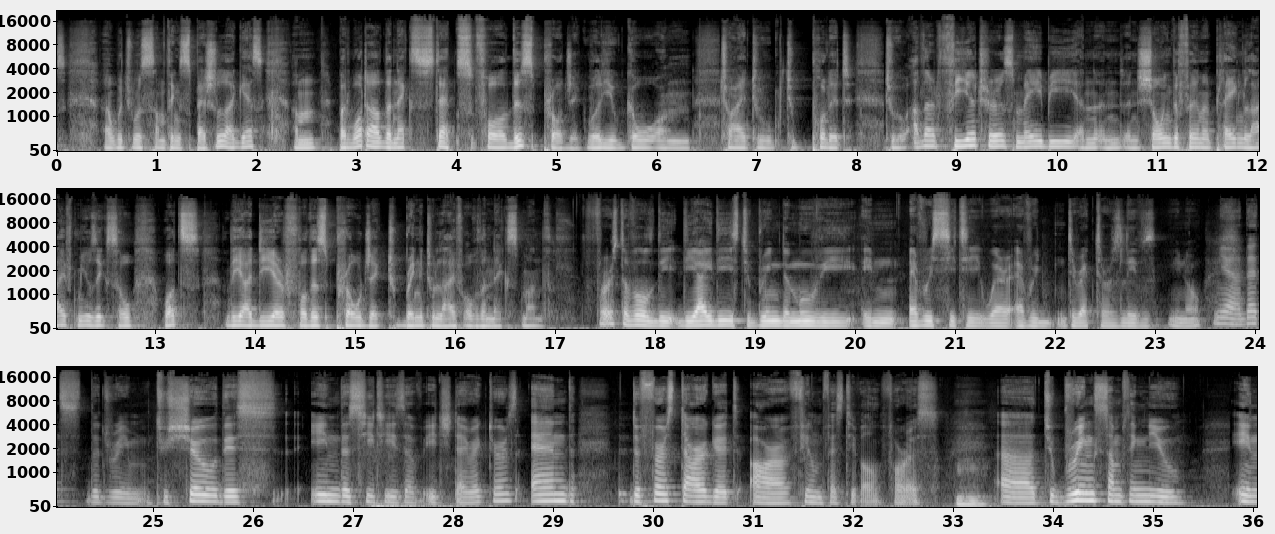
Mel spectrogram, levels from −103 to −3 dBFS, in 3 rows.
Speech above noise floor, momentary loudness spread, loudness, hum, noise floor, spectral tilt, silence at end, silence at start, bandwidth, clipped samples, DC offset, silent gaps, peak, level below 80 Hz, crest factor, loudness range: 20 dB; 12 LU; -25 LUFS; none; -44 dBFS; -6 dB/octave; 0 s; 0 s; 19 kHz; under 0.1%; under 0.1%; none; -4 dBFS; -46 dBFS; 20 dB; 6 LU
